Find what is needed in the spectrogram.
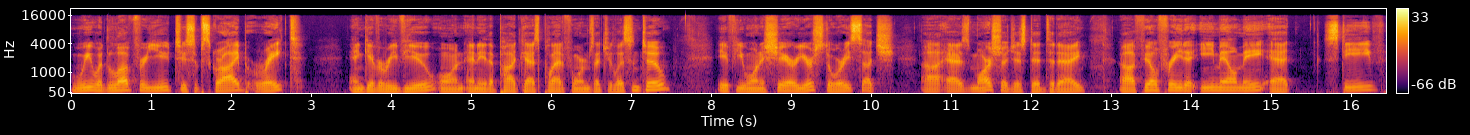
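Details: Adult male speaker; typical speech.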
